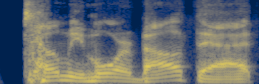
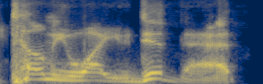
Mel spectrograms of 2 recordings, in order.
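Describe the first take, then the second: First: Curious, open ask; inquisitive voice. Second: Higher, pointed accusing ask; shaming voice. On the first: Coach contrasting kind and harsh questions, inquisitive. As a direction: invite them to share more, gently. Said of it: "inquisitive voice instead of a shaming voice". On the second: Coach contrasting kind and harsh questions, shaming. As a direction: demand an explanation, blaming. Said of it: "instead of a shaming voice". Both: Shown as a demonstration.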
